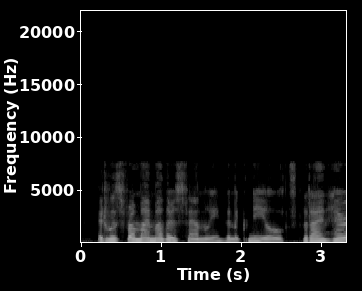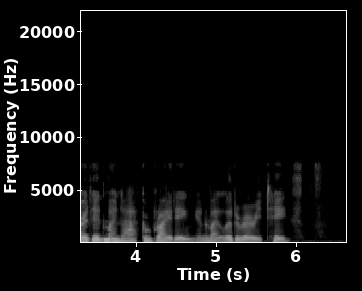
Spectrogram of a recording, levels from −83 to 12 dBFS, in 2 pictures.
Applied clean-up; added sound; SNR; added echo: neural diffusion model UNIVERSE++.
